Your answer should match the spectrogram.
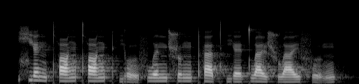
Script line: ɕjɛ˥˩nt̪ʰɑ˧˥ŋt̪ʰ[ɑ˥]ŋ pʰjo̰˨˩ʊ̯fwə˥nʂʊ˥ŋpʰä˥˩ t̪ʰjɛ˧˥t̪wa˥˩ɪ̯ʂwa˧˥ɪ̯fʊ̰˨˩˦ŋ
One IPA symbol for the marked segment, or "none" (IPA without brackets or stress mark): ɑ˧˥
